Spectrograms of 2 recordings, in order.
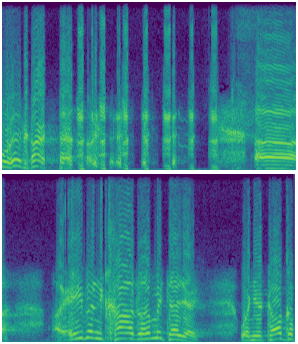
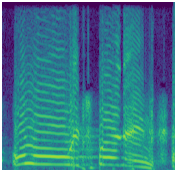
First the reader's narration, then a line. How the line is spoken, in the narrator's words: he's beginning to shout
